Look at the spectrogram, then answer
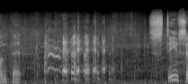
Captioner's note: laughter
